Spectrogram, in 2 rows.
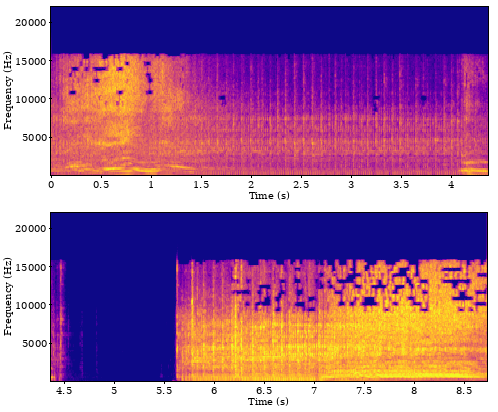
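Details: Husqvarna 435 chainsaw after fitting a new clutch to stop the chain spinning at idle, choke and chain brake on: rising pull-start bursts, then catches and settles into a steady, even buzz; normal idle.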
